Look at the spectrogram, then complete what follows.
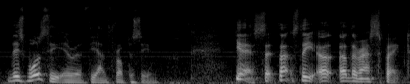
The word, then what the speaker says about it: Anthropocene: vote on the Anthropocene epoch how do we pronounce it professor Anthropocene Anthropocene okay so Rebecca God got it right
